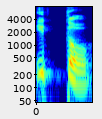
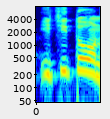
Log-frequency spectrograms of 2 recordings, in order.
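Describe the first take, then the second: First: The middle has a doubled 't' sound. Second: The middle has a full 'chi' syllable. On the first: The speaker calls it right. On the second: The speaker calls it wrong.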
